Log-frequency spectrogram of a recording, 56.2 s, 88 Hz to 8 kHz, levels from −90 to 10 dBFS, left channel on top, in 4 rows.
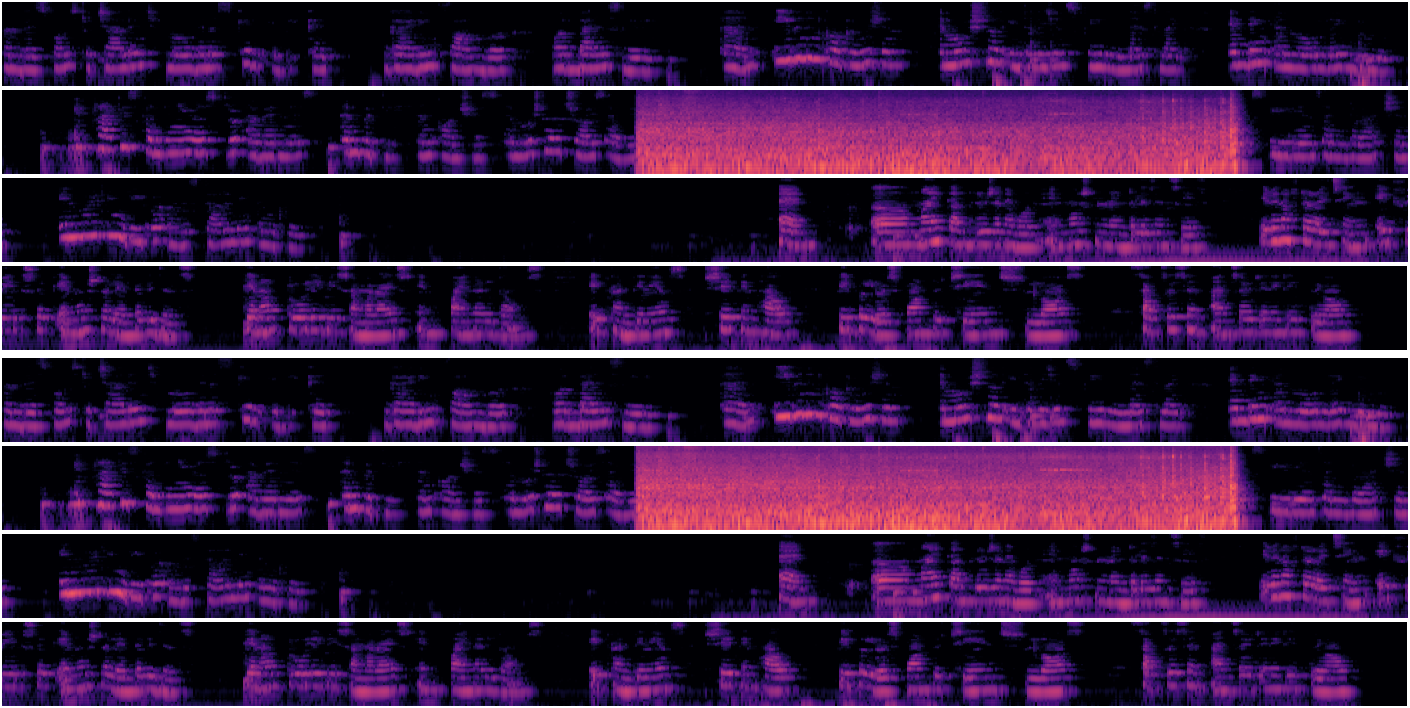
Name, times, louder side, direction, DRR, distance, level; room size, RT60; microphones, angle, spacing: voice 1, 0.0-3.3 3.8-5.1 5.5-6.6 7.2-9.0 9.4-11.8 12.3-13.9 14.4-20.5 25.3-28.2 28.7-31.1 31.5-31.6, right 3 dB, 20° left, 2.2 m, -48 dB
sound 1, 20.4-26.4, right 5 dB, 40° right, 0.3 m, -26 dB
voice 2, 35.9-36.2 36.8-40.1 40.7-44.1 44.6-47.5 48.0-50.1 50.5-53.0 53.5-55.7, left 1 dB, 45° left, 3.8 m, -47 dB
13.5 x 4.9 x 2.3 m
head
